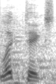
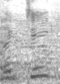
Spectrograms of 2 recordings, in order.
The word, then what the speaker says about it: Lickteig: So this is Tom Lickteig's team, which I don't know him and I don't know how to pronounce this. Chris, but I would say Lickteig because it's German. Lickteig? Lickteig. It's more Teague.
